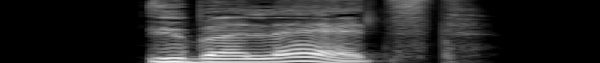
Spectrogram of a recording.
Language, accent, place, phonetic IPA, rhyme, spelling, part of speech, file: German, Germany, Berlin, [yːbɐˈlɛːt͡st], -ɛːt͡st, überlädst, verb, De-überlädst.ogg
- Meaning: second-person singular present of überladen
